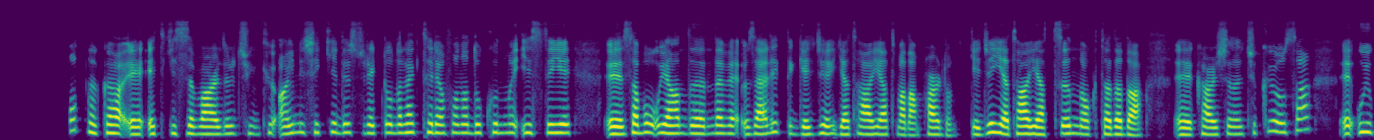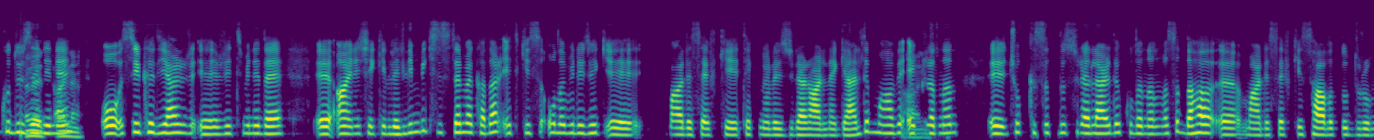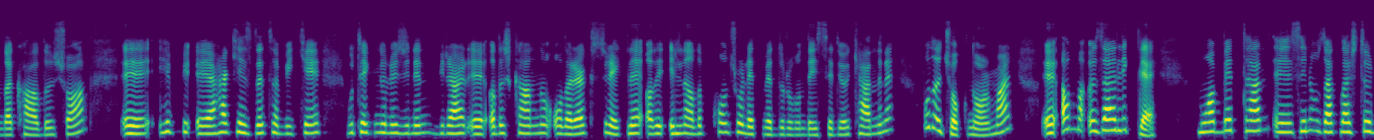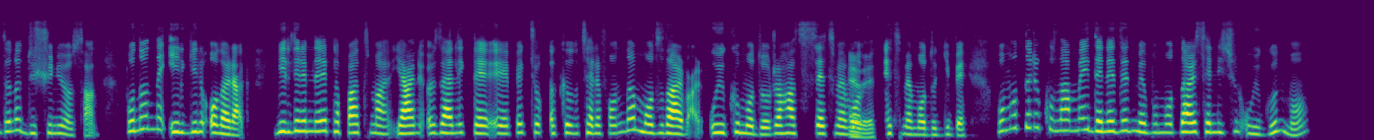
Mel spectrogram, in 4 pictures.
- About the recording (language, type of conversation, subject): Turkish, advice, Evde film izlerken veya müzik dinlerken teknolojinin dikkatimi dağıtmasını nasıl azaltıp daha rahat edebilirim?
- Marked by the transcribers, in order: other background noise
